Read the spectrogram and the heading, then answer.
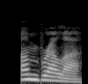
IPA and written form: əmbrˈɛlə (umbrella)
